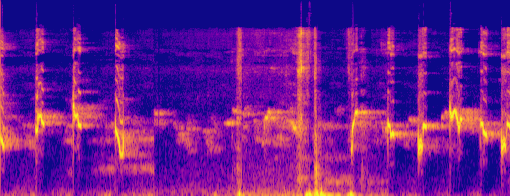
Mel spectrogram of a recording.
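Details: Yellow-vented bulbul (trucukan) singing in the rapid 'gacor ropel' style: clear whistled phrases that swoop down and up, repeated about three times a second, with a noisy rustling break in the middle.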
